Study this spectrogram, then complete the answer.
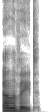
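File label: "elevate", American English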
